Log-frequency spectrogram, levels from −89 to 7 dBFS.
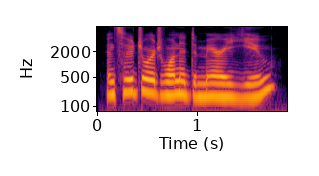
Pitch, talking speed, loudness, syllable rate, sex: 190 Hz, 220 wpm, -15 LUFS, 6.0 syllables/s, female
